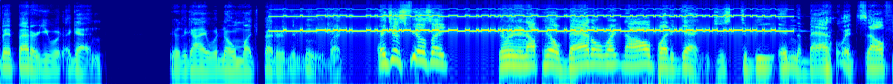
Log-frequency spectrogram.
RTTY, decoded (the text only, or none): PRZEMOC DOMOWA MA NA CELU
